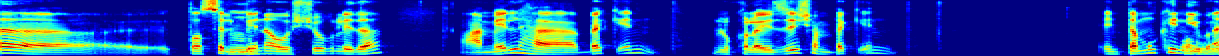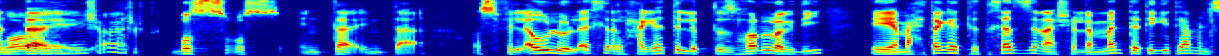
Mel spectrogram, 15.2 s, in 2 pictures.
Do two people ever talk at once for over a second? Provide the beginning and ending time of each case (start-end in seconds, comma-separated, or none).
none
